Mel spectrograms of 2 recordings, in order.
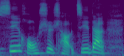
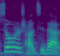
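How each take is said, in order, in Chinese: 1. 是用标准普通话仔细说的。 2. 是用北京口音快速说的。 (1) "非常标准的发音" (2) "说快，说成比如说北京话"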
